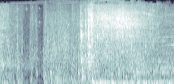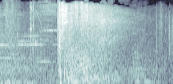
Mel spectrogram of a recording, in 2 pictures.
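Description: Wind rushes loudly past as a character glides through the air.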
